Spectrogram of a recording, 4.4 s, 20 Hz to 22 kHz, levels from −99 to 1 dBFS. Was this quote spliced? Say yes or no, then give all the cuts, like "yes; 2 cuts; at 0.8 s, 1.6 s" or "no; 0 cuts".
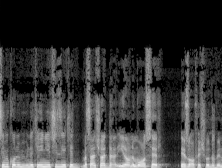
no; 0 cuts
